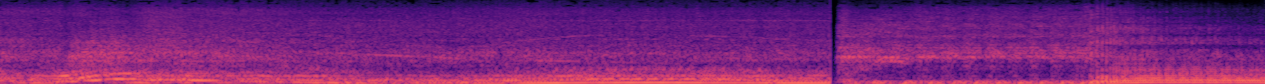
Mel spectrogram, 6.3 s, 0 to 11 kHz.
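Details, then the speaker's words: Nissan R32 Skyline after fitting a Kinsler cam-driven mechanical fuel pump, a Radium external FCST and a cam trigger, with timing set: crisp revs rise and fall, then settle to an even idle with no stumble; it runs normally. "uh wow we got the car started up uh set the timing and she's running great"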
